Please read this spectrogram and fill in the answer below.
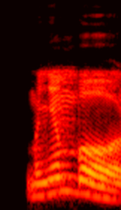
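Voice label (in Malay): "menyembur", Malay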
